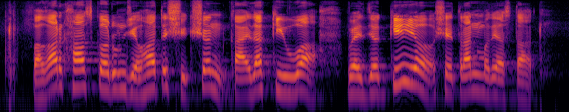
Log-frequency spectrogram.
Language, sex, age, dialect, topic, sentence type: Marathi, male, 31-35, Northern Konkan, banking, statement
